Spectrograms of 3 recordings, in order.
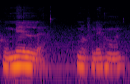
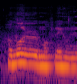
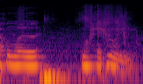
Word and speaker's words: هُمُ الْمُفْلِحُونَ: It's better for the flow, and it makes more sense rather than saying humil muflihun. Humul muflihun is much more fluent and smooth way of pronouncing this.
